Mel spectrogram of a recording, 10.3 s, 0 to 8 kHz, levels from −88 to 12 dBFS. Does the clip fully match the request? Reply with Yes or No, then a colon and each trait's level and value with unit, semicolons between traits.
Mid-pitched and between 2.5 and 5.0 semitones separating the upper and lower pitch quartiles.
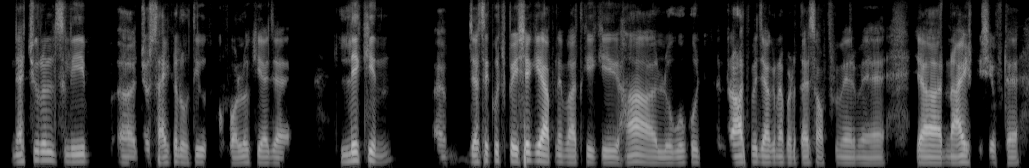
No: low, 110 Hz; average, 2.8 semitones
